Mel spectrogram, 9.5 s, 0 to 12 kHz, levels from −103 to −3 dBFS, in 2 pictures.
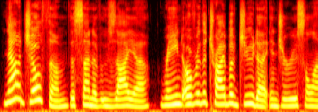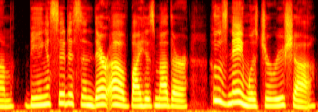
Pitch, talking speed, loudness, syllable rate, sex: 230 Hz, 155 wpm, -16 LUFS, 4.7 syllables/s, female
